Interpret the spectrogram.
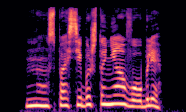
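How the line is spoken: Offended mumble. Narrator (Russian): обиженно пробубнила я

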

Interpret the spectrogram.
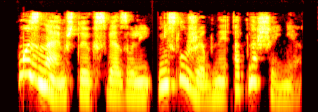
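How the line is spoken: Cold explanation. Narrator (Russian): холодно пояснил Сарумов

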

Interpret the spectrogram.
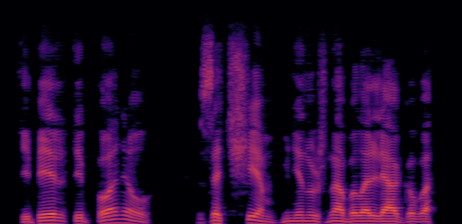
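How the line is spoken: Quiet question. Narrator (Russian): тихо спросила Стесси

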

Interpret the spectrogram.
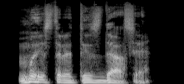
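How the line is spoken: Tense snort. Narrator (Russian): хмыкнул Юджин, весь напрягшись

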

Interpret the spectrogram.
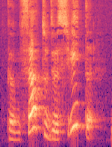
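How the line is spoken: Laughing. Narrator (French): dit la tante Colette en riant

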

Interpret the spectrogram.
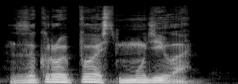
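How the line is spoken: Irritated reply through teeth. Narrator (Russian): Раздраженный напарник сквозь зубы ответил

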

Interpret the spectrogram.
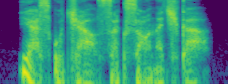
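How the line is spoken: Whisper again. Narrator (Russian): снова прошептал он

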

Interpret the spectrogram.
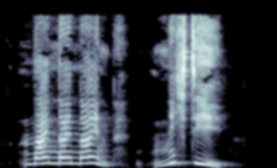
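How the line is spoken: Sudden excited protest. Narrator (German): protestierte Hedi plötzlich aufgeregt

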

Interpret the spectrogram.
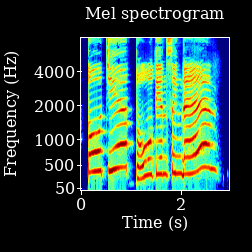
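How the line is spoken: Servant's loud announcement, offstage. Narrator (Vietnamese): Ngoài cửa lại có tiếng hạ nhân cao giọng thông báo

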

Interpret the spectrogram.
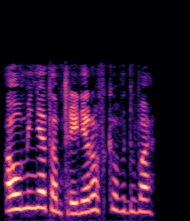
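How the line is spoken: Delighted squeak. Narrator (Russian): пискнула Олька обрадованно

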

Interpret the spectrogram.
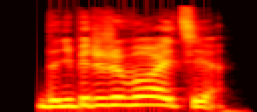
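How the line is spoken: Chuckling. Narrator (Russian): хохотнул Фокин

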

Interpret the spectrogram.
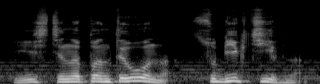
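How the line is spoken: Growling. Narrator (Russian): прорычал Абаддон

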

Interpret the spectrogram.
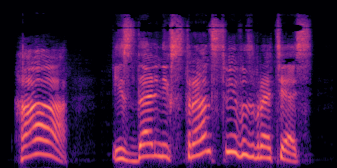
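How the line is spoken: Shouted. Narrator (Russian): закричал Ромка

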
